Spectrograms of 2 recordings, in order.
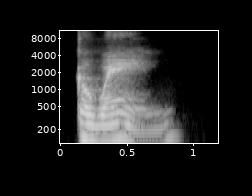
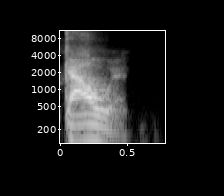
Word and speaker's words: Gawain: So the main two, you can either say Gawain or Gawain. And it's how do they pronounce it in the movie? – They use three pronunciations. It's spelled Gawain, but the three pronunciations are Gawain, Gawain, or Garwin, which is how only one character in the film pronounces it.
